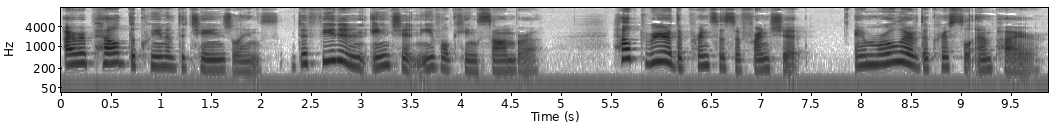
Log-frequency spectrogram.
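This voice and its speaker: A woman storybook narrator with a high voice. She reads in a dramatic, theatrical first-person style, her pitch rising and falling widely. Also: moderate pace, creaky. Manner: theatrical, expressive. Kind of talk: dramatic first-person comic read-along.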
